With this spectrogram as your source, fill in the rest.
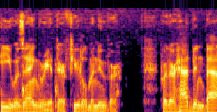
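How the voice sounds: Quiet background behind a natural reading voice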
